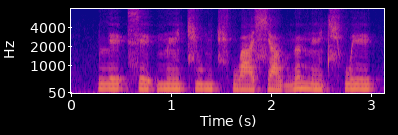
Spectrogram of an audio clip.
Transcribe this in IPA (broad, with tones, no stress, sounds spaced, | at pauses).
l e˨ ʔ s e˨ ʔ m ẽ˧ t͡ɕ u˨˩ ŋ t͡ɕʰ w a˨˩ ɕ a˨˩ w n̪ ə˥˧ n̪ ẽ˨˩ t͡ɕʰ w e˧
